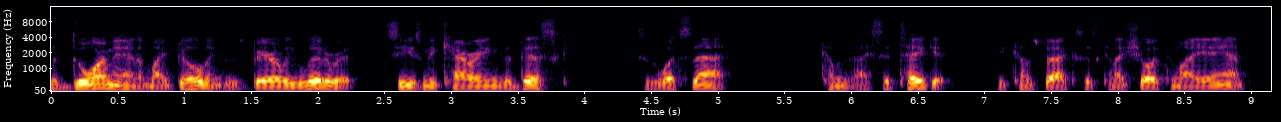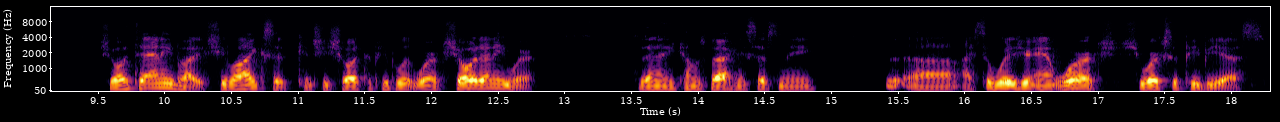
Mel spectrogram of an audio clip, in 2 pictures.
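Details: Adult man; typical speech.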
